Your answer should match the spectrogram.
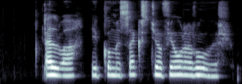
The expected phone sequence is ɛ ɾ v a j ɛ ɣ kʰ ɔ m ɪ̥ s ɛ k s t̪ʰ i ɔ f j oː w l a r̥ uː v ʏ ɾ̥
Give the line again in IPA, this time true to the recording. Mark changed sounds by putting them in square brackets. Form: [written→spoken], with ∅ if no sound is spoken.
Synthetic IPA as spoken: ɛ [ɾ→l] v a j ɛ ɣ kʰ [ɔ→ɔː] m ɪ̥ s ɛ k s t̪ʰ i ɔ f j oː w [l→ɾ] a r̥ uː v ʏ ɾ̥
